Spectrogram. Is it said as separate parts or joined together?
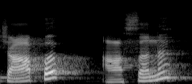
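separate. The parts are said separately, one by one. "if you say one by one"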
